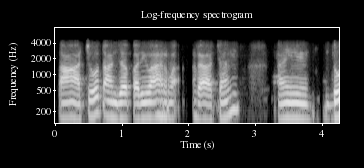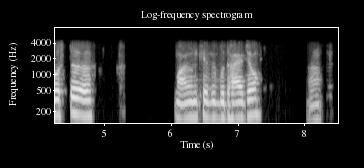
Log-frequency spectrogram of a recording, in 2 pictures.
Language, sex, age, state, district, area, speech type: Sindhi, male, 30-45, Uttar Pradesh, Lucknow, urban, conversation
